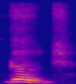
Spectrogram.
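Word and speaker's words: Goudge: Did I Googe. pronounce her? What is it? It's Googe. Googe. Gooch. Googe.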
